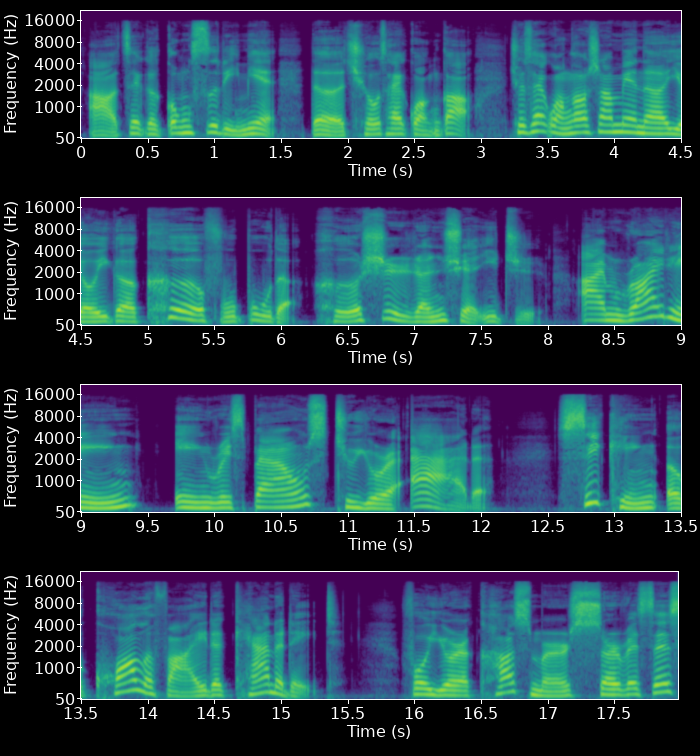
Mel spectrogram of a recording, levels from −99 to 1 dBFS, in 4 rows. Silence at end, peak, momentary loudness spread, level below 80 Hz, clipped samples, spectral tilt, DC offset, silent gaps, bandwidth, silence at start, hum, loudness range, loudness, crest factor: 0 s; -6 dBFS; 8 LU; -60 dBFS; under 0.1%; -4 dB/octave; under 0.1%; none; 16 kHz; 0.05 s; none; 2 LU; -18 LUFS; 12 dB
